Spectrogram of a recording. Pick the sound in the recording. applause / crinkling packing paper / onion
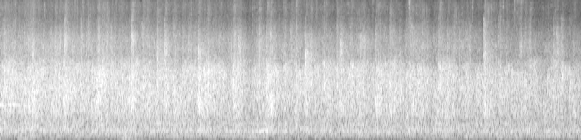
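applause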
